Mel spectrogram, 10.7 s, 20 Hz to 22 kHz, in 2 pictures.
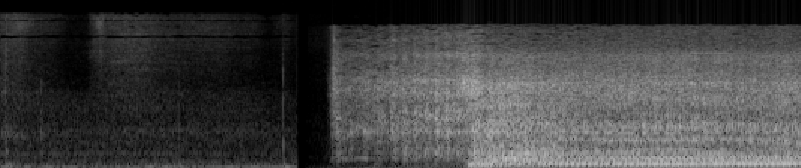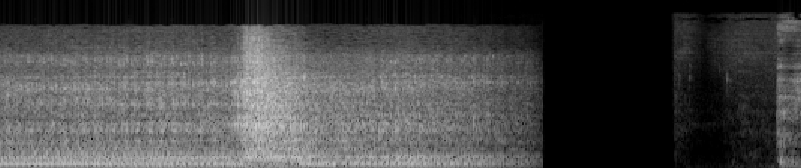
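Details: BMW E87 with fault codes 4680, 41AA and 4AFB and start/stop not working: starter spins the engine in a steady, even chug for about six seconds but it never fires; crank no start.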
